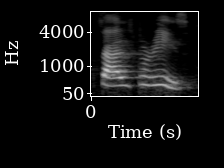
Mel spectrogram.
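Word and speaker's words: psalteries: सैलट्रीज यहाँ पे ये देखो ये जो पी है वो साइलेंट है। ठीक है, ये आपको ध्यान रखना है, जो पी है यहाँ पे साइलेंट है, इसलिए हम इस वर्ड को यहाँ से पढ़ना स्टार्ट करेंगे, जिसका जो अनुवाद होगा, ट्रांसलेशन होगा, वो होगा सैलट्रीज। सैलट्रीज एक एंशियंट म्यूजिकल इंस्ट्रूमेंट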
